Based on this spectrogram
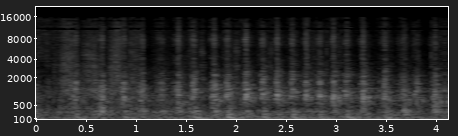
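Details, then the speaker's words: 2008 Honda Jazz, lifted front wheel rocked by hand: quick dull knocks, about four a second, with visible play at the top of the suspension, from a worn top strut mount whose inner part has enlarged. "if i shake that you can just hear it knocking there and can't really use my two hands right now but there is play on the wheel"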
